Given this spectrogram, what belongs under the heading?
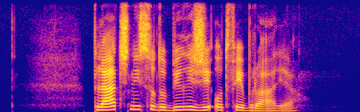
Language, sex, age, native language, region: Slovenian, female, 30-49, Slovenian, Central Slovenia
